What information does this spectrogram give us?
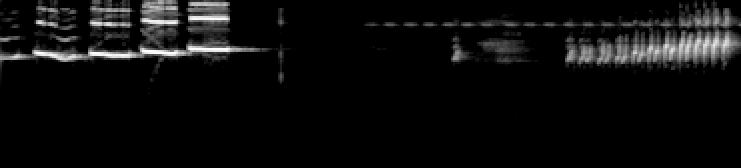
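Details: Flamboyan, singing in the nyiul manner, opens with clear pure whistles sliding down, then a pause, a single chip, and a long buzzy pulsed trill rising toward its end.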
